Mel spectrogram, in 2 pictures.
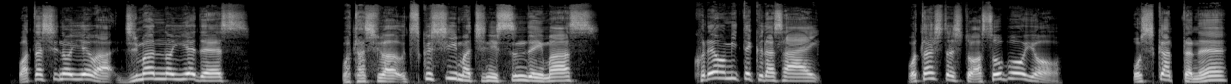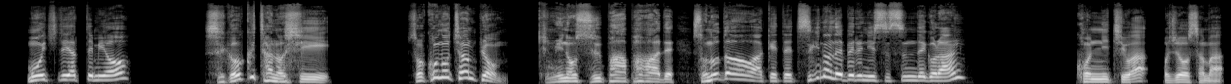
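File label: Japanese male children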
